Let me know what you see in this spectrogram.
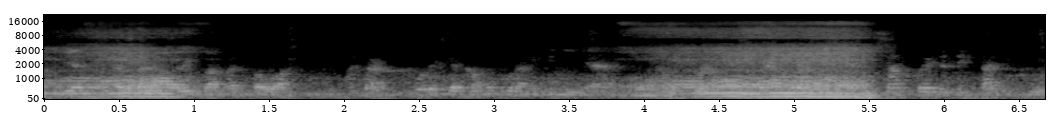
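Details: Loud, rough, throaty rattling snores on each breath with quieter breathing between, recorded in a small room; the snoring of the speaker's father (papa) while asleep.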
